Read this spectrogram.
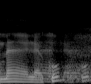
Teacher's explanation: Bergetar pada rongga hidung, khaysyum. Rongga hidung kita tu ada tempoh getarannya dua tempoh harakat. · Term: idgham gunnah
